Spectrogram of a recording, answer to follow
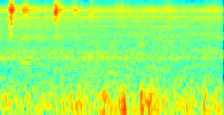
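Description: Low outdoor background rumble on a phone microphone, with irregular low thumps and a faint steady tone.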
